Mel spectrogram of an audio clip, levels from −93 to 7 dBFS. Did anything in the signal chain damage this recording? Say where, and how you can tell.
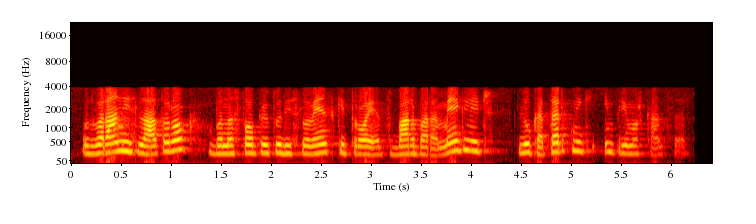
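Yes. The codec stage did the main damage. Across the whole clip this speech sits in a telephone band of about 150 Hz to 3.4 kHz, and nothing reaches above 3.8 kHz. A gritty hiss trails the speech and the coding damage is plainly audible. That is Dialogic VOX ADPCM. Each sample is squeezed into a 4-bit difference from a predicted value. The rate points to 32 kbps, which fits 4 bits at 8,000 samples a second.

The second fault is zipper noise from the level-control stage, from 5.04 to 6.32 s. The sound is turned down by roughly 10 dB. It moves in 1 dB jumps at about ten steps a second, not in a continuous ramp. Each jump is an unsmoothed gain change, so it leaves a small click. Those clicks add up to a ticking, zipping texture that rides on the speech until the fade stops.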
